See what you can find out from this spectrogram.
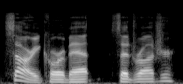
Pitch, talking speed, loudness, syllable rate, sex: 120 Hz, 130 wpm, -16 LUFS, 4.6 syllables/s, male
